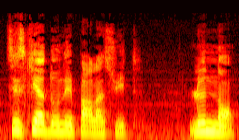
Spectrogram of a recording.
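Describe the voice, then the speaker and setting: A speaker from the Marquesas Islands, explaining how words changed in a deliberate broadcast talk that pauses often to search for words and repeats example words. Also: mid-range voice. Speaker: language presenter on a broadcast.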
